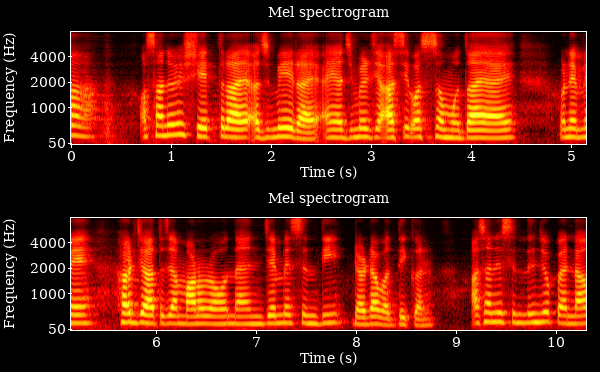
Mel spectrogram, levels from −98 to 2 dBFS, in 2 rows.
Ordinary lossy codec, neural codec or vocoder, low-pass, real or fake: none; codec, 16 kHz, about 1 kbps, DyCAST, with the encoder's durations; none; fake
